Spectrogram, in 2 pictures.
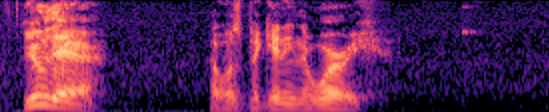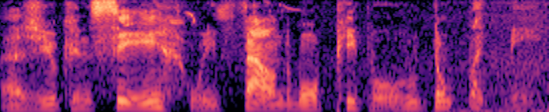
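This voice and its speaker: Using a put-on character voice, a raspy man at medium pitch talks at a fairly slow pace with long, frequent pauses. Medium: machinima. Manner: casual, wry.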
